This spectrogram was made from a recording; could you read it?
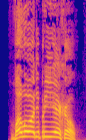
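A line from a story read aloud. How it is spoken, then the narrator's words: Shout from the yard. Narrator (Russian): крикнул кто-то на дворе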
